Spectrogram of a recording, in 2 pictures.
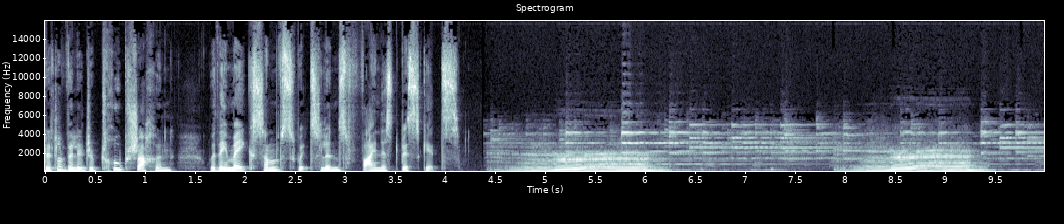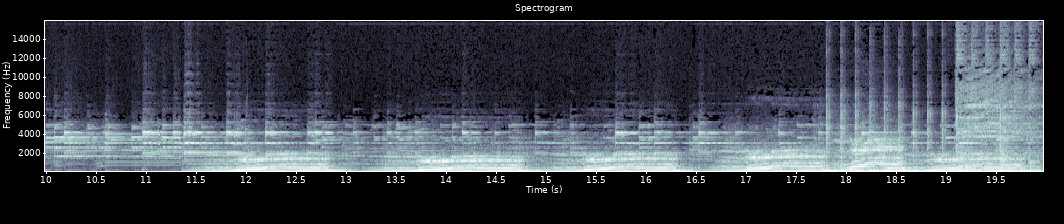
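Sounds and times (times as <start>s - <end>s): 
speech: 0.0s - 6.0s
cows mooing: 4.4s - 6.3s, 7.9s - 9.5s, 11.4s - 19.8s.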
